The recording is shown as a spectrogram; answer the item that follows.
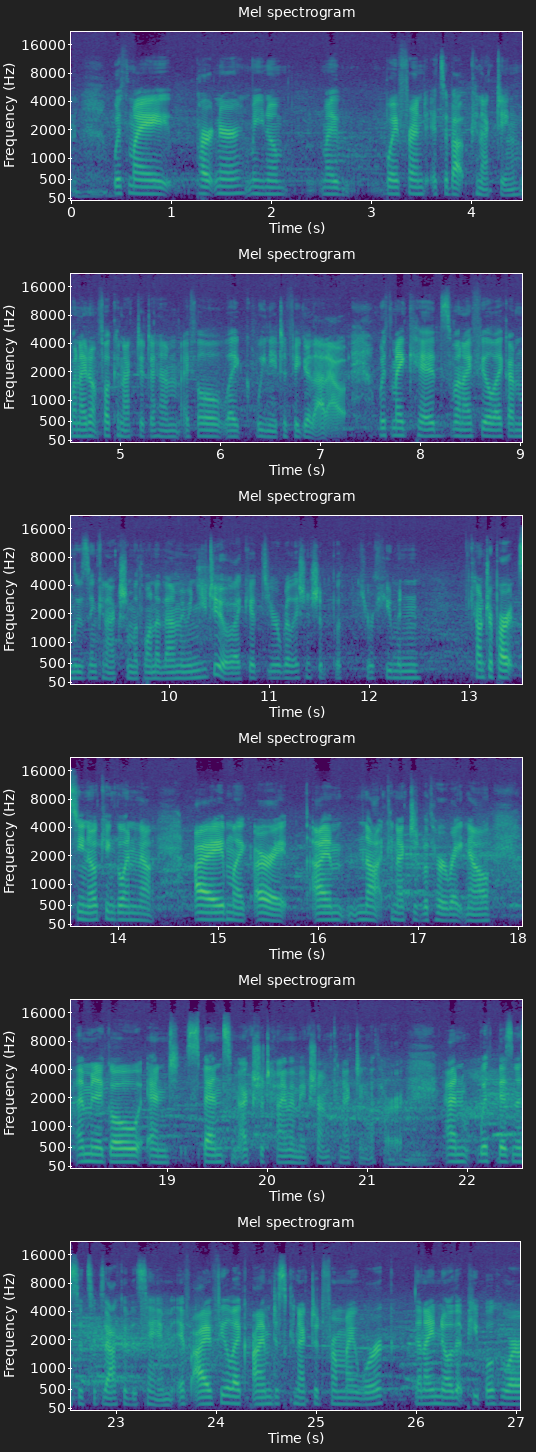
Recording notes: This conversation was recorded February 2020 at WPPI.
